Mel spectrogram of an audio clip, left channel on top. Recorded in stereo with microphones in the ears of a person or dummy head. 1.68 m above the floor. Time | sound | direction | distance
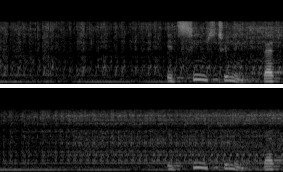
1.7 | a man speaking | 70° left (ahead or behind) | 1.6 m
